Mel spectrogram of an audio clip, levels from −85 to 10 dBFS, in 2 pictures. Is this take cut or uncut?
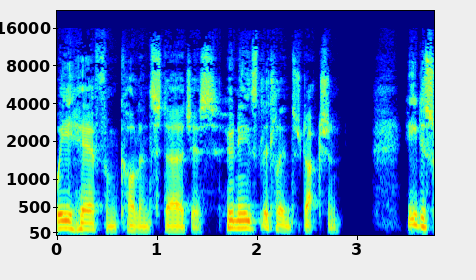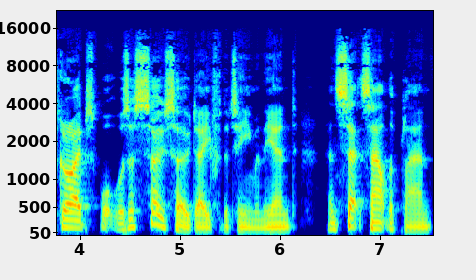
uncut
